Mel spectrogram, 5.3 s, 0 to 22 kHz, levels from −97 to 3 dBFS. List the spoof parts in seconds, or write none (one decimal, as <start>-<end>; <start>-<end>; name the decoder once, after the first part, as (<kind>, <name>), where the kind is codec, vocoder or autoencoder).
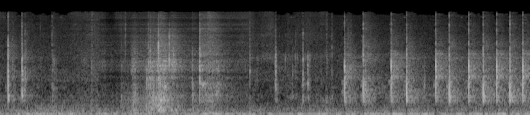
1.0-2.5 (codec, SNAC)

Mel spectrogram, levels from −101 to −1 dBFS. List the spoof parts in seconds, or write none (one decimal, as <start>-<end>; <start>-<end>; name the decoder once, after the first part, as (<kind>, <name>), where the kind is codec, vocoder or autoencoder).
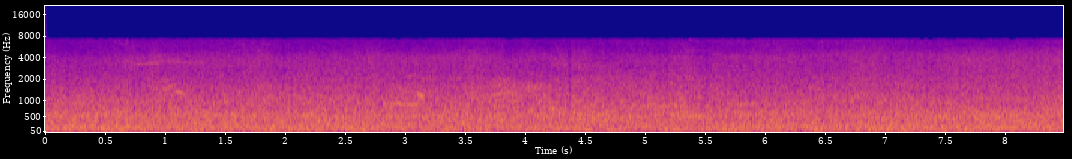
3.8-6.3 (codec, SNAC)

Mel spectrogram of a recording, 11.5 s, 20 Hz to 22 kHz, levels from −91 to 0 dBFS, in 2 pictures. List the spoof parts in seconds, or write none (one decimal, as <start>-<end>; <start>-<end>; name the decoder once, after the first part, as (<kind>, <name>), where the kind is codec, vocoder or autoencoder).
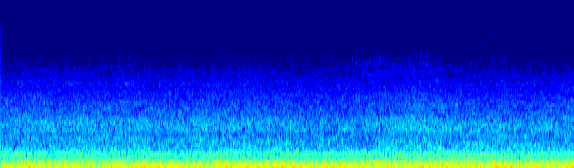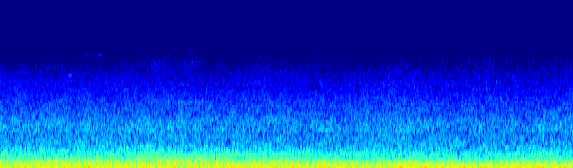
none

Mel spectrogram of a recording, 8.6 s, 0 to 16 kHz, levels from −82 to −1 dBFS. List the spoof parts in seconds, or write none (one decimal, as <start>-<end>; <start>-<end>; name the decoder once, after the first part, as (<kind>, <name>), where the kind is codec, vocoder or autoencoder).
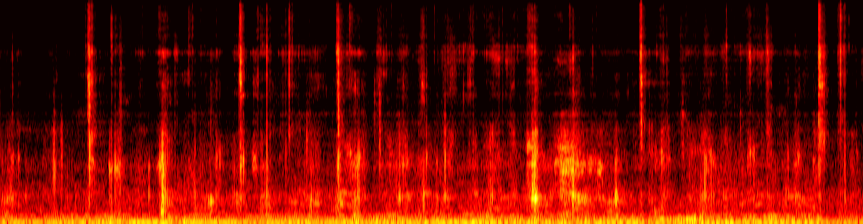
0.0-8.6 (codec, SNAC)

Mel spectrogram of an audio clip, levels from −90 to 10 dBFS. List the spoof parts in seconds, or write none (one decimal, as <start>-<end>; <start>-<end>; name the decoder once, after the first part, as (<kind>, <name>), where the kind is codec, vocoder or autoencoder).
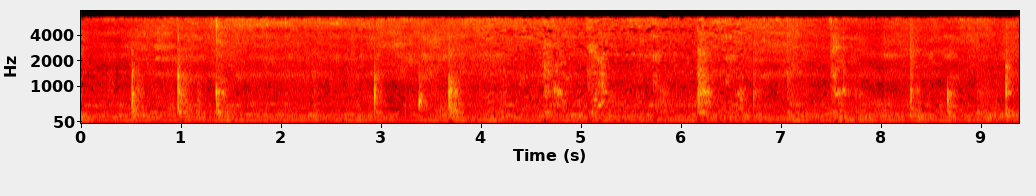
0.0-4.0 (codec, SNAC); 6.7-9.4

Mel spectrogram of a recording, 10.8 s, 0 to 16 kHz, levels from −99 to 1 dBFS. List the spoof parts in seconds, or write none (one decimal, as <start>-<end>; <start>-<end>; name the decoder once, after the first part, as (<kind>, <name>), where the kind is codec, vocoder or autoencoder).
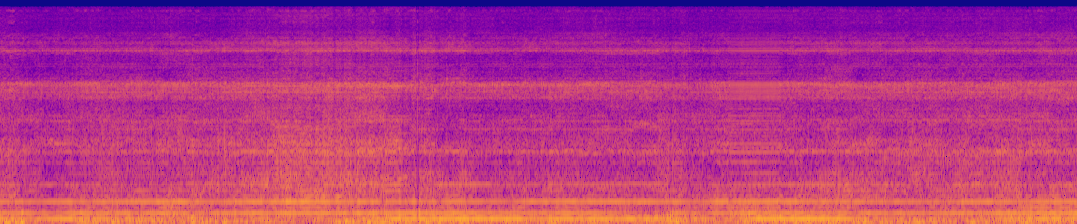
0.0-7.3 (codec, SNAC); 7.8-10.8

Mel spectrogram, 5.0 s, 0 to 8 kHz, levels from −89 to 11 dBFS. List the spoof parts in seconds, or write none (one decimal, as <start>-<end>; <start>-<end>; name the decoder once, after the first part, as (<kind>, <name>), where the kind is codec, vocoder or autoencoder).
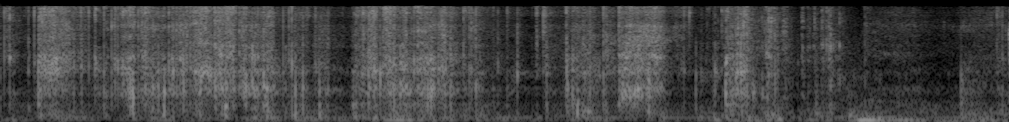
0.0-3.5 (codec, SNAC); 4.4-5.0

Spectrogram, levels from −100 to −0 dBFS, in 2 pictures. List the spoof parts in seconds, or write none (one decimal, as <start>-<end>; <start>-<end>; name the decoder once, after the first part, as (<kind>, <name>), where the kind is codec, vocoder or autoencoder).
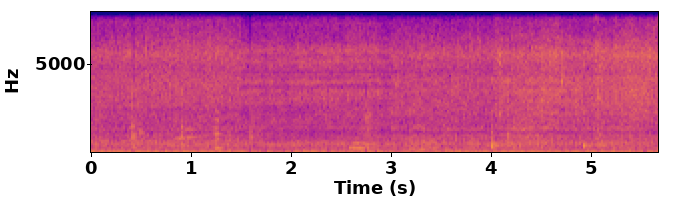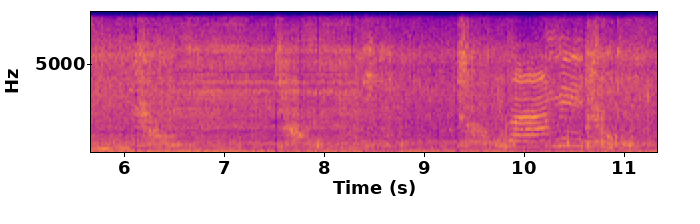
1.5-3.0 (codec, SNAC); 6.5-8.3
